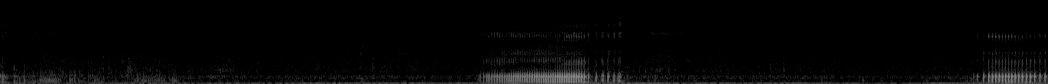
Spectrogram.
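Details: Sleeping puppy snoring: two rattling snores about five seconds apart, roughly twelve breaths a minute, with quiet breathing between.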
